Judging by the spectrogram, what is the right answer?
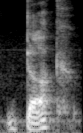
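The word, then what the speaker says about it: DUKW: on a fleet of duck which is an acronym it's not spelled technically duck it is spelled duw which u d stands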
